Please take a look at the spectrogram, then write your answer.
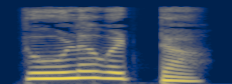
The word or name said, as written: ದೂಳುವಡೆ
